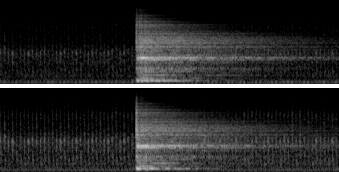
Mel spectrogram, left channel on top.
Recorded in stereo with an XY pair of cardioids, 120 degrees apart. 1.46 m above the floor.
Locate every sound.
1.4 s a snare drum: 55° right, 2.5 m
